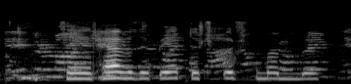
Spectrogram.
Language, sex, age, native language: Icelandic, female, 9, Icelandic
